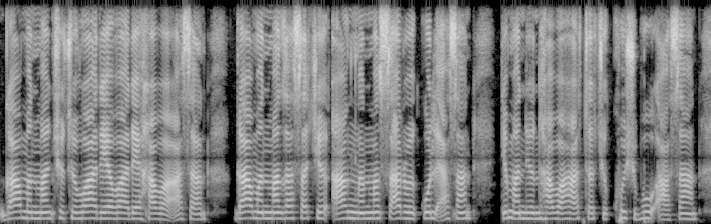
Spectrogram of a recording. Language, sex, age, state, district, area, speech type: Kashmiri, female, 30-45, Jammu and Kashmir, Bandipora, rural, spontaneous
